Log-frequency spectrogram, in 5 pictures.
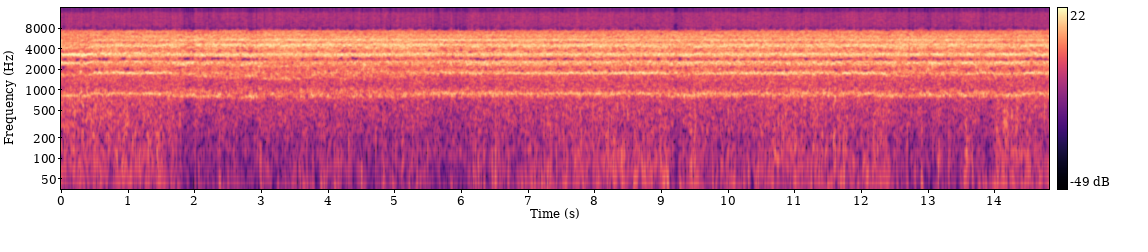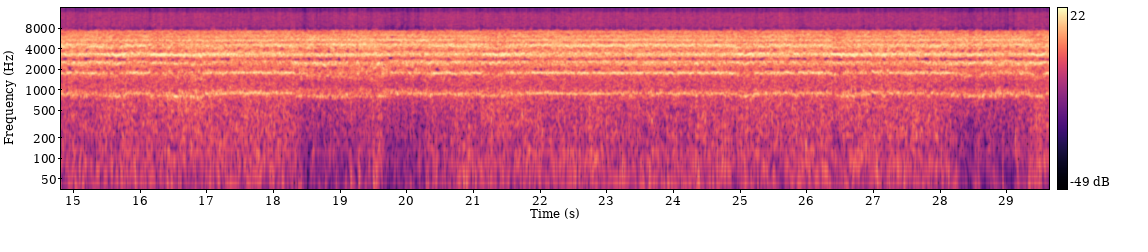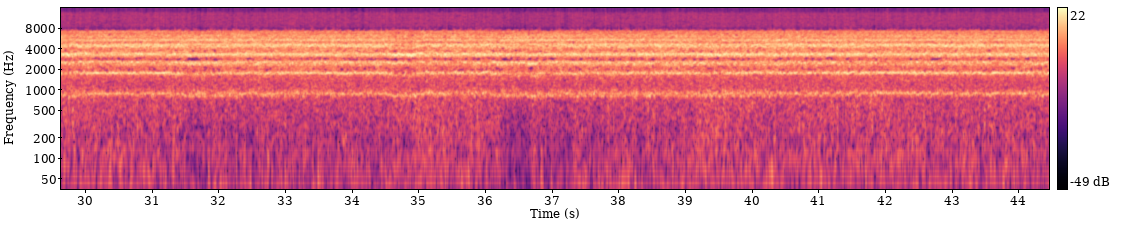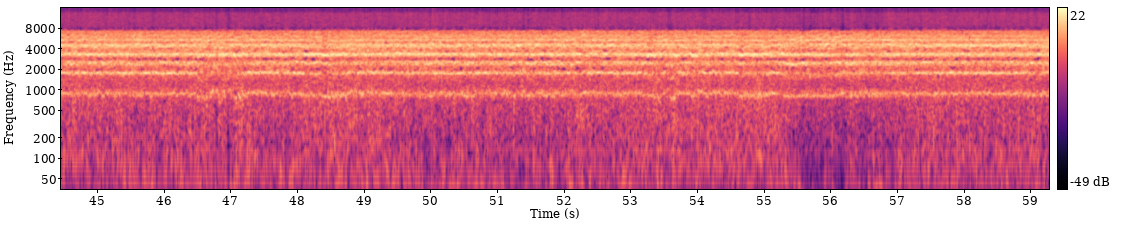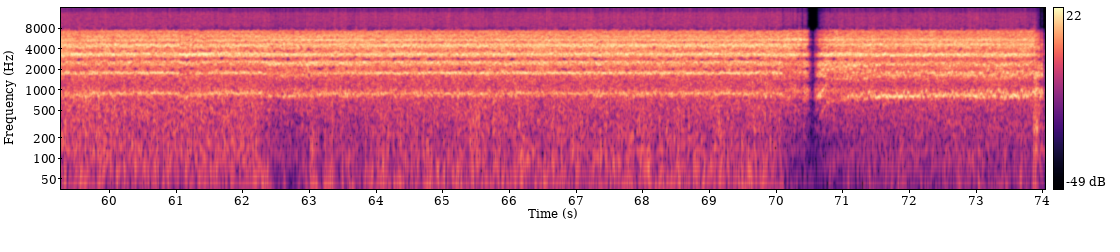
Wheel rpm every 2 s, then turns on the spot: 220, 210, 220, 230, 230, 230, 230, 230, 220, 220, 230, 230, 230, 230, 230, 230, 230, 230, 230, 230, 240, 230, 230, 230, 230, 230, 230, 220, 230, 230, 230, 230, 230, 230, 220, 150, 190.
none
